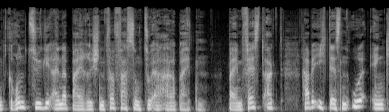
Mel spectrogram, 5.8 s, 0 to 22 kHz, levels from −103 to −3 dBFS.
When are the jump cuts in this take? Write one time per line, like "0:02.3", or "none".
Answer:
0:03.3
